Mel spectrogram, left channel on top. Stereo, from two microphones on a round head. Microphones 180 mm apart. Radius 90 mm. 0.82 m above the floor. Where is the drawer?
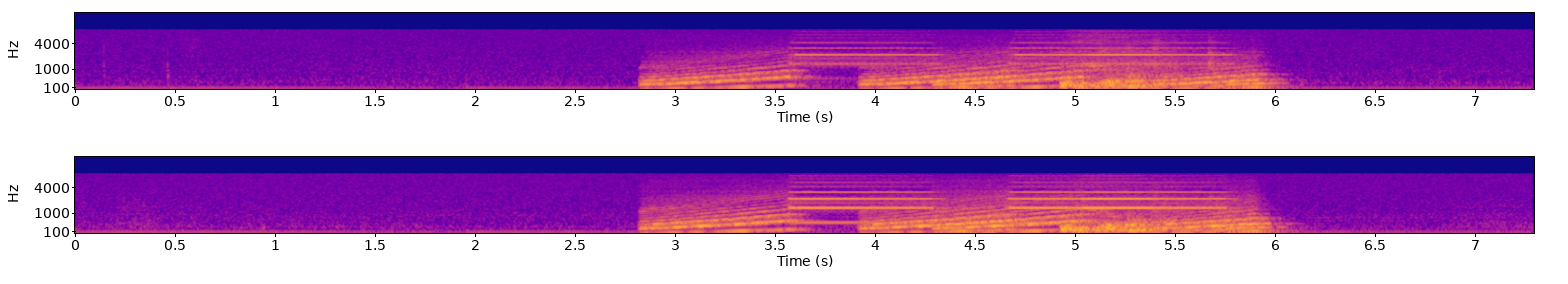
75° left (ahead or behind), 3 m.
